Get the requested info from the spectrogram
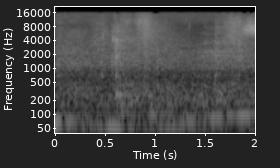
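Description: Boots stepping and scuffing on a wooden stage floor as a dancer turns: a soft thump and a brief scuff about halfway through, over a steady low hum.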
